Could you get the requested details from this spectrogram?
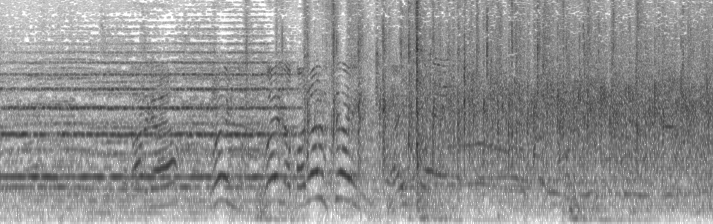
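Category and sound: crowd, street crowd applauding procession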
